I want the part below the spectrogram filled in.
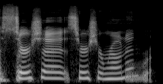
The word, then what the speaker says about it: Saoirse Ronan: Saoirse Ronan? – Yeah.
